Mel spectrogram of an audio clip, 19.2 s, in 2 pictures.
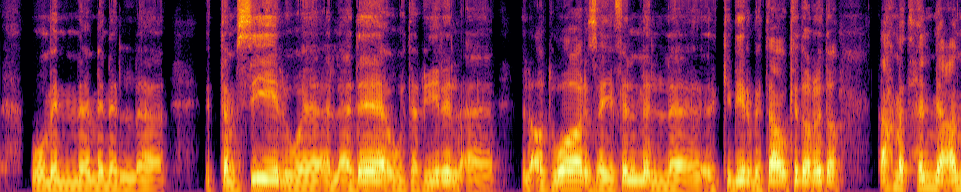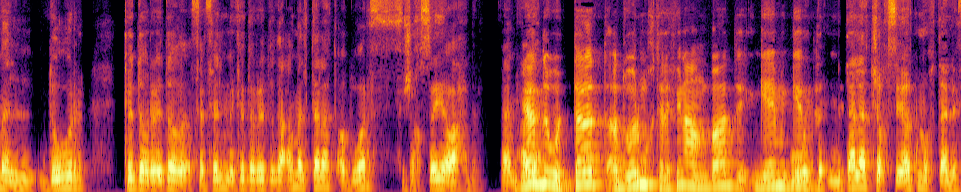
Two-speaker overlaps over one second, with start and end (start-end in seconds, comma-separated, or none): none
